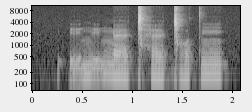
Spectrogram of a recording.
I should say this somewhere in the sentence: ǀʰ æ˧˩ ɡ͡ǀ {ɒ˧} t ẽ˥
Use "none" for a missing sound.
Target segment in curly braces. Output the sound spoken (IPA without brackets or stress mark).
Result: ɒ˧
